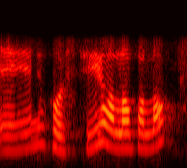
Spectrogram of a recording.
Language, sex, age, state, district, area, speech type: Assamese, female, 18-30, Assam, Darrang, rural, conversation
